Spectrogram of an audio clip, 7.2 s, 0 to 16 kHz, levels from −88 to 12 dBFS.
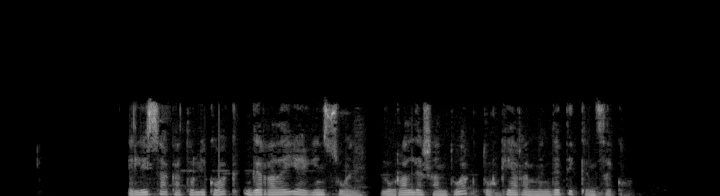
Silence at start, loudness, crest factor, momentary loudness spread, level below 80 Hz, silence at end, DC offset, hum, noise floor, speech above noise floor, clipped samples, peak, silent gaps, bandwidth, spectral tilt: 1.3 s; -31 LUFS; 24 dB; 11 LU; -64 dBFS; 0.95 s; under 0.1%; none; under -90 dBFS; over 59 dB; under 0.1%; -8 dBFS; none; 8.2 kHz; -4.5 dB/octave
